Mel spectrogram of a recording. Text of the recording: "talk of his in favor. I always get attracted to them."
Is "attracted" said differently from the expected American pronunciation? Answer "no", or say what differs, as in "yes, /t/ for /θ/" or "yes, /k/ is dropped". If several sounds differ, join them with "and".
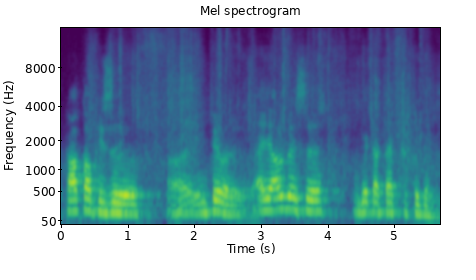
yes, /ɹ/ is dropped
